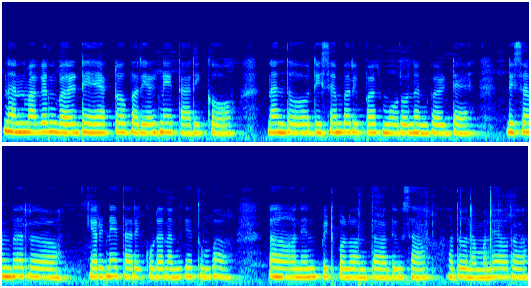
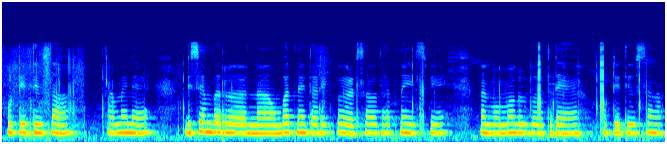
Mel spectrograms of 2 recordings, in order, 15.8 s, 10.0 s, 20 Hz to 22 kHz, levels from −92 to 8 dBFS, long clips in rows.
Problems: constant background noise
